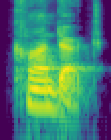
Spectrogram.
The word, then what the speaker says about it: conduct: Conduct, conduct. Did you hear that? There's a difference in the vowel in the first syllable. Con and kun.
